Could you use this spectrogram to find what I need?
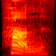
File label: "han", Swedish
